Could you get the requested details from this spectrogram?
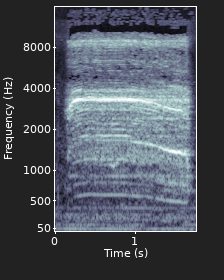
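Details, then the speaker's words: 2006 Land Rover Discovery 3, 270,000 km, electric park brake applying after repairing the park brake module: short, smooth motor whir of about a second and a half, quick and even, no grinding or straining; operates normally. "oh my God and it sounds quick and quiet just sounds right yeah it sounds quiet"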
